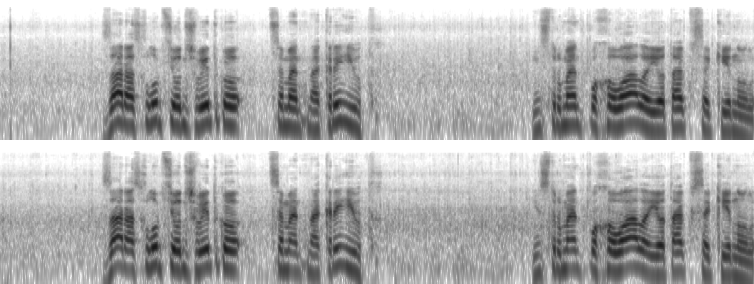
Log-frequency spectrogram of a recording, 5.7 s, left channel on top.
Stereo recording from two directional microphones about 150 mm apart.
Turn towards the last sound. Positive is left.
turn(degrees=20)  # may be behind; listen again after turning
